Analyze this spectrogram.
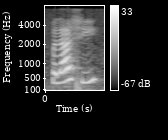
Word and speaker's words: Plassey: The location was, this battle was fought in Plassey, which is pronounced as Palashi, which is in Bengal.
